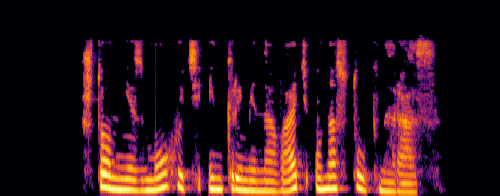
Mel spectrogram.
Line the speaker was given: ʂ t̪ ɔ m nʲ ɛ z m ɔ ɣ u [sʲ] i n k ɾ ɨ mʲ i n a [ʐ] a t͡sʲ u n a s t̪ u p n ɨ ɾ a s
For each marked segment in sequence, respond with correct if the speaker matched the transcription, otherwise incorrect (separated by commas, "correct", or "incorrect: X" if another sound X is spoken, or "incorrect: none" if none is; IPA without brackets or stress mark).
incorrect: t͡sʲ, incorrect: v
